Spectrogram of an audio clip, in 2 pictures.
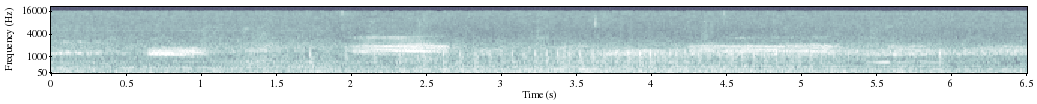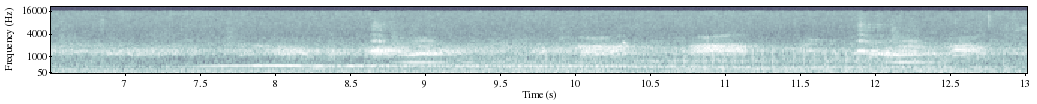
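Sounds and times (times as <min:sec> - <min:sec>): steady low hum: 0:00.0 - 0:13.0
bird calls: 0:03.6 - 0:13.0.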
